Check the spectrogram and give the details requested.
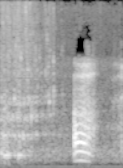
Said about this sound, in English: You know, I'm hearing a toilet flushing. This is crazy. I was trying to listen to what the lady said. Okay. Yeah, can maybe you muffle the phone while you're using the toilet?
